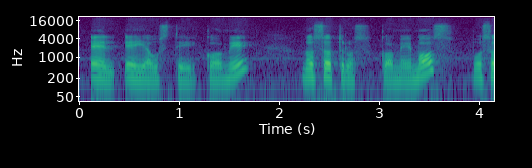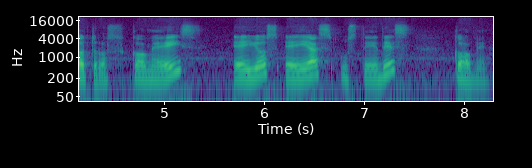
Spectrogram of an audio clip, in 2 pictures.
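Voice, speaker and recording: A woman's voice: on the low side, darkish tone. A woman teaching Spanish grammar, reading out verb forms one by one and spelling out the endings. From Tunisia. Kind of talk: grammar lesson.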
